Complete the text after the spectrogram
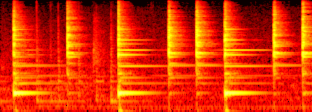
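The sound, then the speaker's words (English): A handmade metal bell, made by the speakers' own workshop, is struck about eight times in a quick, slightly uneven rhythm. Each bright, ringing clang decays briefly before the next hit, with no voices. “This is the bell that we make.”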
